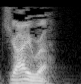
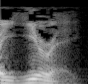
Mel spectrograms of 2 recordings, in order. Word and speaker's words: Yireh: Some people pronounce it Jireh, but it's Yahweh Yireh.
